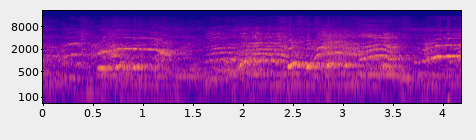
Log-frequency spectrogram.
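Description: A group of young children's voices calling out and shouting excitedly, several at once, in a classroom with some room echo.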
